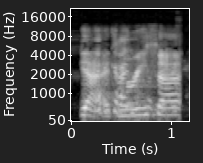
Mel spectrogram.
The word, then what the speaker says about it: Marisa: Yeah, I it's kind of said it Marisa.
